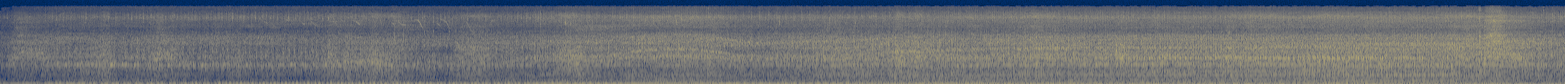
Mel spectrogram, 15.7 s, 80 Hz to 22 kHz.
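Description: A Yamaha Super Tenere 1200 motorcycle engine idles with a loud, constant low rumble, its pitch rising briefly midway before settling back to a steady throb.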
